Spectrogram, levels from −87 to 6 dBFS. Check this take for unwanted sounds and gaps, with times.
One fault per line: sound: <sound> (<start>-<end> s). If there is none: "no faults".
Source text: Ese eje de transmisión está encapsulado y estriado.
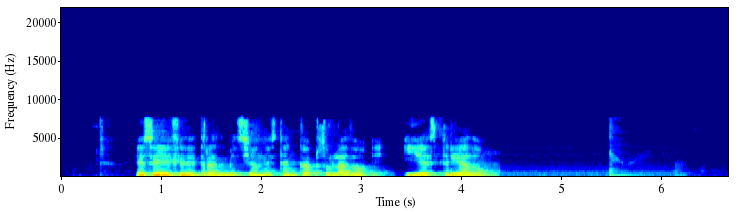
sound: thud (5.5-5.9 s)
